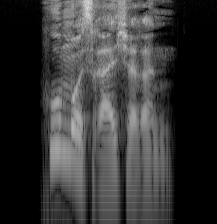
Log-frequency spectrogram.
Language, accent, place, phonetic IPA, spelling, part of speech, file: German, Germany, Berlin, [ˈhuːmʊsˌʁaɪ̯çəʁən], humusreicheren, adjective, De-humusreicheren.ogg
- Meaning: inflection of humusreich: 1. strong genitive masculine/neuter singular comparative degree 2. weak/mixed genitive/dative all-gender singular comparative degree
